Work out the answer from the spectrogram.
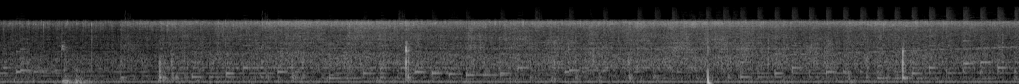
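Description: Chopped tomato, onion and garlic sizzling steadily in hot oil in a pan, with a few sharp clicks as a plastic spatula stirs and taps the pan.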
